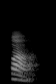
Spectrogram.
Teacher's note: पा बोलने से अपने आप आपके होठ जो है वो बंद हो जाते हैं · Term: ओष्ठ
